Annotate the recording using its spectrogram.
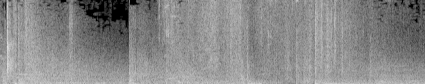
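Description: Rifle shots bang and echo.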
